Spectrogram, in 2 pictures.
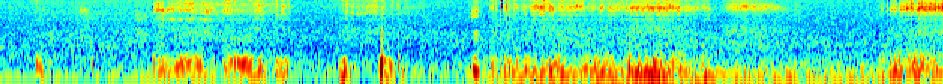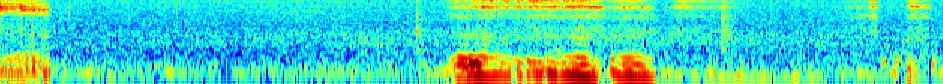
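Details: Sleeping puppy dreaming: soft, fluttering snores and snorts in uneven bursts in a quiet room; snoring.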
